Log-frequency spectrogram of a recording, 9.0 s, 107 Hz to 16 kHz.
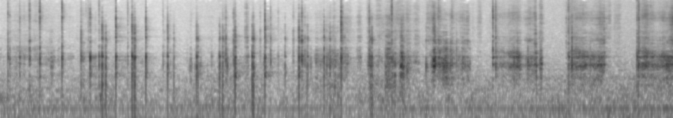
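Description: Long nails tap and scratch a closed, hollow, pink hard plastic rectangular case with a cherry print. Quick, sharp, bright clicks come in a steady run, then give way to denser, rasping scratches with a short, hollow ring around 1 kHz.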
